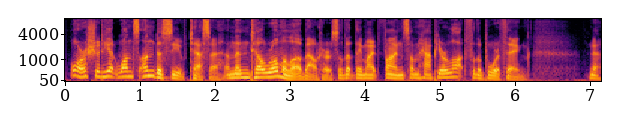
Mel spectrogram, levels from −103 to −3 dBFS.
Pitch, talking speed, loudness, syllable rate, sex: 125 Hz, 210 wpm, -19 LUFS, 5.5 syllables/s, male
